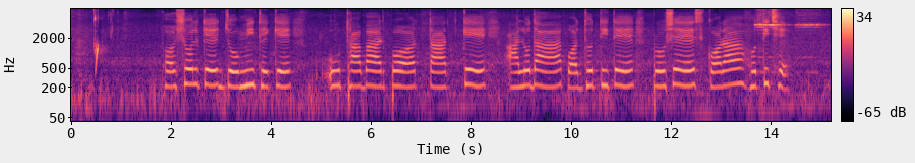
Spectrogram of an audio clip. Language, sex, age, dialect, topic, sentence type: Bengali, female, 18-24, Western, agriculture, statement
